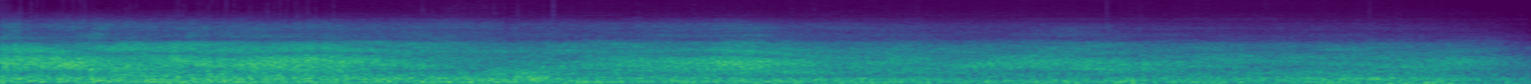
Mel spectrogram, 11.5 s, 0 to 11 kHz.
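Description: Cessna Citation C525 business jet's twin Williams FJ44 turbofans at takeoff power as the jet lifts off and climbs away. The jet noise wavers slowly in tone and gradually fades as it recedes.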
